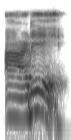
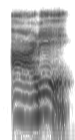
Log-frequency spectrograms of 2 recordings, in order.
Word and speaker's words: haré: Yo haré. Haré. Remember, H is silent. Okay, haré.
